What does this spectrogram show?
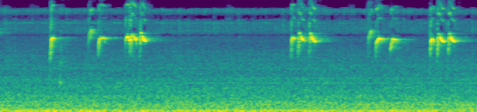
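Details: Red canary, a baby bird, singing: short high chirps and quick downward-sliding notes in small clusters, with pauses between bursts over a low background hum.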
